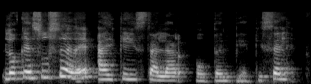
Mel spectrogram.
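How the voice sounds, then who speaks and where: A woman leads a coding class over a shared screen. Her voice sits a bit high, and she walks students through each step in a patient, explanatory way, leaning on "entonces" as she goes. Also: sing-song, a little slow, gravelly, warm tone. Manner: explanatory, addresses students directly with frequent "entonces". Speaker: instructor.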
